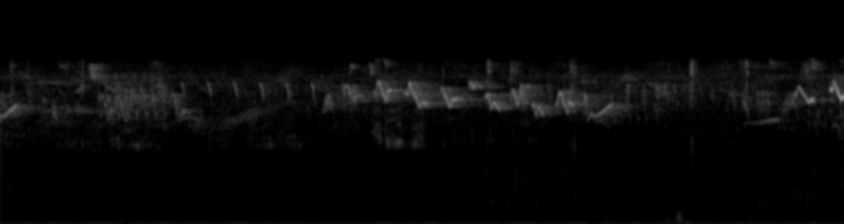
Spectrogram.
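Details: Singing reina mora, or ultramarine grosbeak, from the Salado, heard at a distance as a quiet, quick series of high chirped notes rising and falling, with a faint low thump near the end.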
